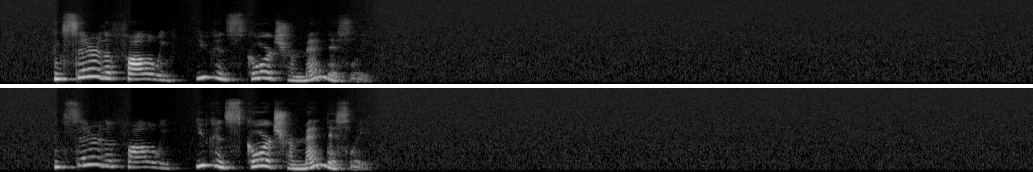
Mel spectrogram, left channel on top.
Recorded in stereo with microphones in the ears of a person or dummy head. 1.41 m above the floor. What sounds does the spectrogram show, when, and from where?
0.5 s a woman speaking: 75° left (ahead or behind), 0.7 m
2.0 s a woman speaking: 55° right (ahead or behind), 0.6 m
